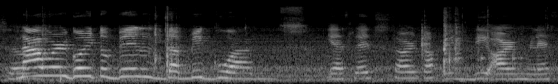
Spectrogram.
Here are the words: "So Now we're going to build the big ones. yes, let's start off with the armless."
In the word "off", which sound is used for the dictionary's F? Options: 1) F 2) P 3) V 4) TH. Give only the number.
2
